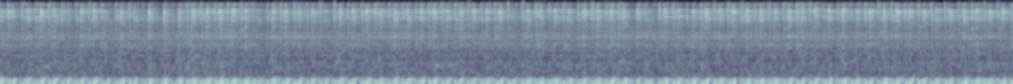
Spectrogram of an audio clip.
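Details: Yamaha Virago V-twin during on-engine carb sync, after raising idle screw and adjusting rear carb idle stop; steady even low thumping settled idle, no stumble or hunting; carbs now balanced, normal idle.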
